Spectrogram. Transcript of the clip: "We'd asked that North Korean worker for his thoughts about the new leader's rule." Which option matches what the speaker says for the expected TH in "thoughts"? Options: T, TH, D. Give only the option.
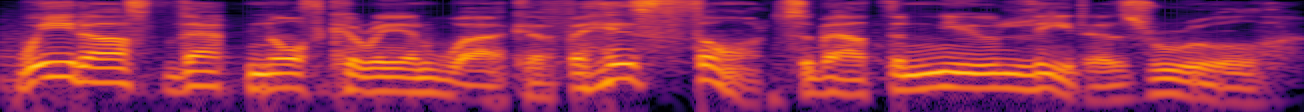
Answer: TH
